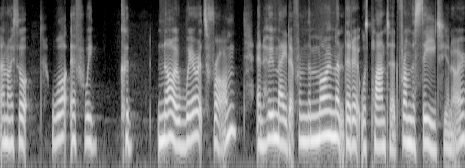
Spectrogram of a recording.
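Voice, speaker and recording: With a dark, mellow tone and a medium pitch, a woman speaks at a moderate pace with fairly even intonation, in a very clean recording with a silent background and a dry, close sound free of echo. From New Zealand (Polish background). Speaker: fashion brand founder. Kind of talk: podcast interview. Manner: casual, many fillers and restarts.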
